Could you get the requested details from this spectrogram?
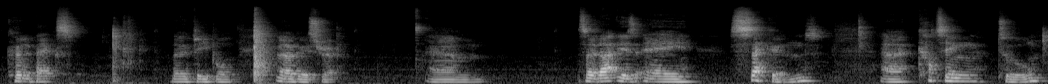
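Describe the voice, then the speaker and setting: Male maker host, casual rambling demo, mid-pitched, recorded in an echoey home kitchen. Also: a little hiss or hum. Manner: rambling, chatty, self-correcting with asides. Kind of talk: casual tool demonstration. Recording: echoey room, faint ambience.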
